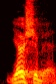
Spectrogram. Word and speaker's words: Jochebed: Yoshebel. Yeah, that wasn't how I pronounced it, but we'll take your word for it. Say it again. Yoshebed. Yoshebed. J-O-C-H-E-B-E-D.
